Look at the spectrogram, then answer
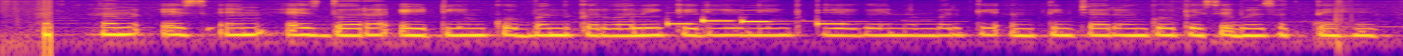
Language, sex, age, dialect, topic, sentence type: Hindi, female, 18-24, Awadhi Bundeli, banking, question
